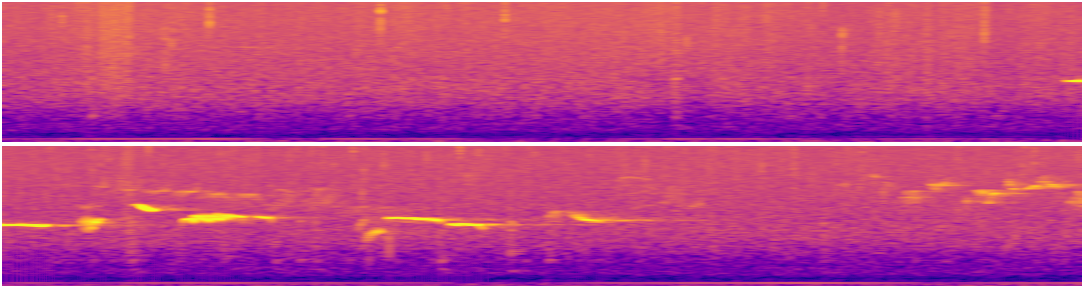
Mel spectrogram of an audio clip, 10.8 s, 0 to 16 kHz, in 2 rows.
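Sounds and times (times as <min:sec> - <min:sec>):
common blackbird Turdus merula singing: 0:05.3 - 0:08.6.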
